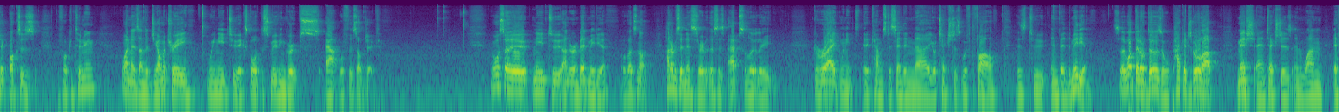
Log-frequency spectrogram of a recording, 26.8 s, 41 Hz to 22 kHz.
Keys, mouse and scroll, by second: 2.8 click, 7.2 click, 21.1 click.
